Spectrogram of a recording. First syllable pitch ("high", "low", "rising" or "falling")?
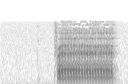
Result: low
